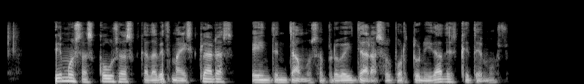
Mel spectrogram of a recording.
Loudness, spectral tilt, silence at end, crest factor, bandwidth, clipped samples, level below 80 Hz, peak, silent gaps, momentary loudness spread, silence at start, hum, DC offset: -16 LUFS; -4 dB/octave; 0.8 s; 18 dB; 8 kHz; under 0.1%; -46 dBFS; 0 dBFS; 0.26-0.54 s, 2.36-2.51 s; 8 LU; 0.1 s; none; under 0.1%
